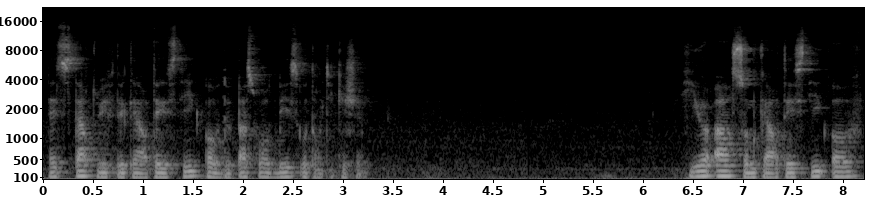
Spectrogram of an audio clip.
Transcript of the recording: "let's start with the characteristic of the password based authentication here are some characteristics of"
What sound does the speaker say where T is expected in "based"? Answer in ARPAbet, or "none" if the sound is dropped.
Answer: none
